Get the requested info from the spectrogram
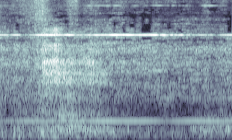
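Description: Quiet room tone with faint rustling of fabric and handling noise as a toy is moved over a blanket, swelling slightly about half a second in, under a faint steady high electronic tone.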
